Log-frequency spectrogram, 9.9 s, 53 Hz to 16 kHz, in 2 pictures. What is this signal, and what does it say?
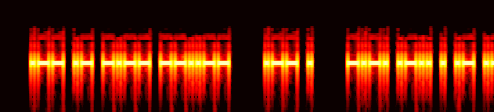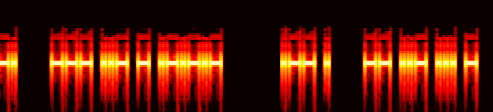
Morse code, heard as a keyed tone, about 34 wpm, 650 Hz. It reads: WAY, WE CLEAR OUT. WE MUST
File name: Book Two / 07-Chapter 7 - 33 WPM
